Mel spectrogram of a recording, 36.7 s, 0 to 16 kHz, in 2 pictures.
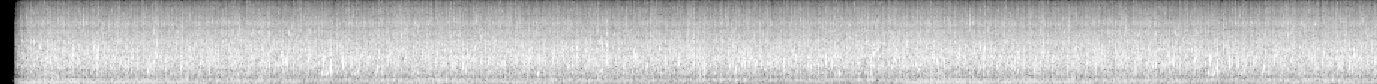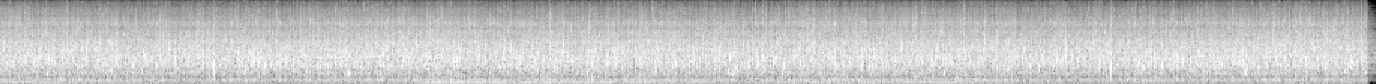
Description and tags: Stream Brook Water Flow 16 Bit
Recorded with a Portable Alesis Digital Recorder then widened and lightly manipulated in DAW. This is actual foley of a stream recorded at close range. If you use I'd love to see how you used it. Works great as a nice environmental sound for film work if laid softly in the background, if it's called for that is.
babbling, film, filmmaker, flow, flowing, gurgle, relaxing, river, splash, stream, trickle, water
